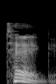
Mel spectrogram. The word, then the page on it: teg: British English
